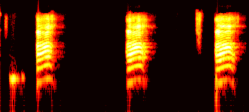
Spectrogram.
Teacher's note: जब साकिन होगा हमजा में सुकून डालेंगे आ तो वोकल कॉर्ड बंद हो जाएगा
